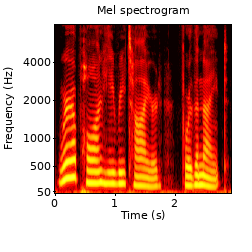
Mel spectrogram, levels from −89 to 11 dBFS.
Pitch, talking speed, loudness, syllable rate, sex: 185 Hz, 120 wpm, -16 LUFS, 3.9 syllables/s, female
